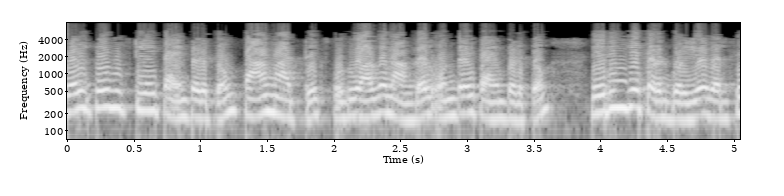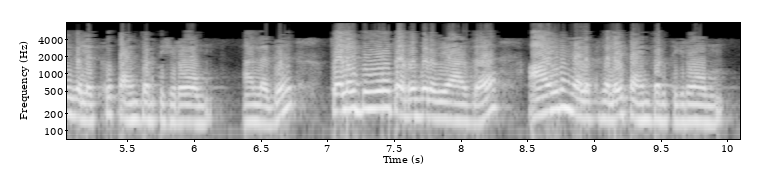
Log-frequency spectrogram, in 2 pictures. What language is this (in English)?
Tamil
